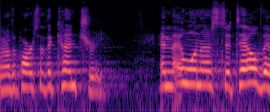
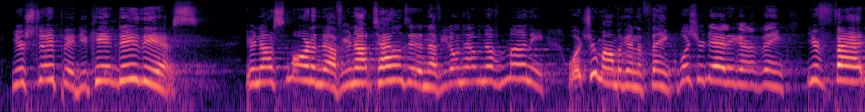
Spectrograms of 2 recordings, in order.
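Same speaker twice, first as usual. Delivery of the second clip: accusing enemy voice; 3 semitones higher, 3 dB louder than usual. Acted. Preacher voicing the enemy's lies to her listeners, nagging accusation. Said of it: "Do you ever hear that voice?".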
